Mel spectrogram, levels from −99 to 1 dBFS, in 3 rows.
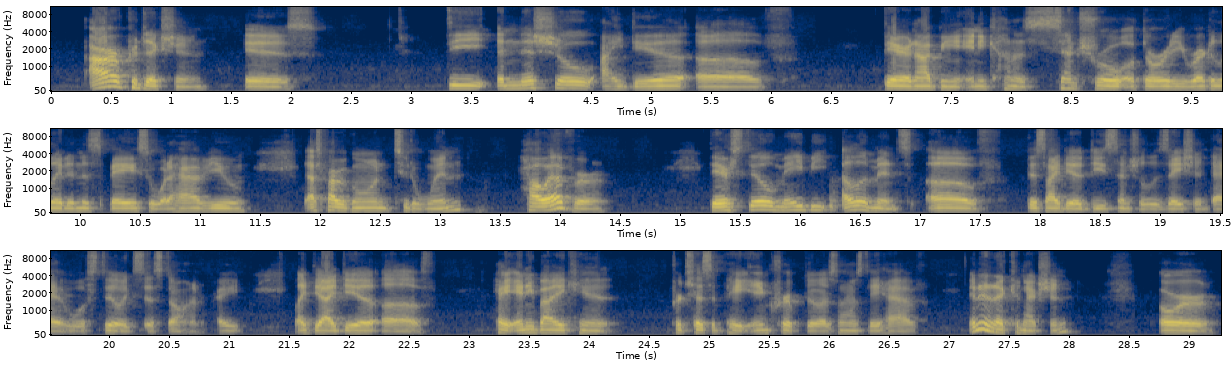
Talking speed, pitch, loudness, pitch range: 135 wpm, 105 Hz, -24 LUFS, 95-115 Hz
